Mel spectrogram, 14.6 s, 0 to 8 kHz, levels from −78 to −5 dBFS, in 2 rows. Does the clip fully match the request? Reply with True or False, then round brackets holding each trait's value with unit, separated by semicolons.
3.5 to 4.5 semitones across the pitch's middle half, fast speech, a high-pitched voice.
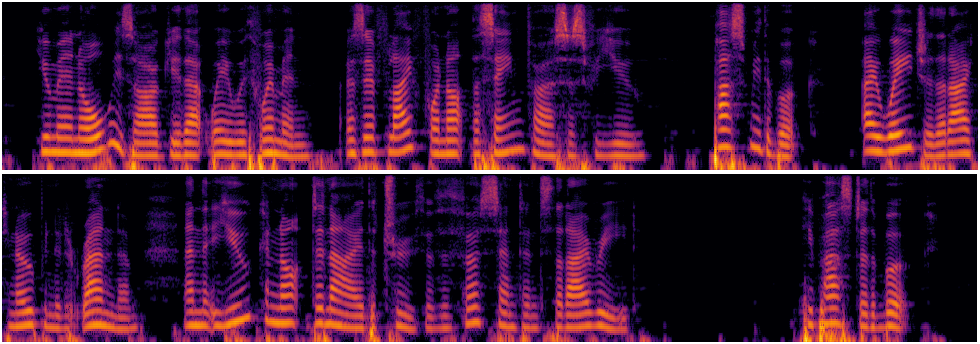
True (4.2 semitones; 210 wpm; 195 Hz)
